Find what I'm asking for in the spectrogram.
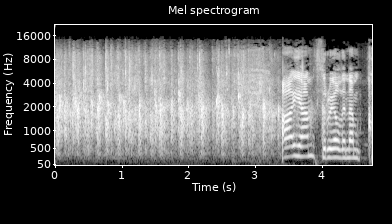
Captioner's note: applause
